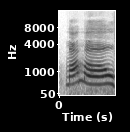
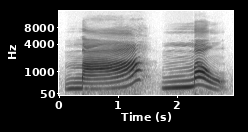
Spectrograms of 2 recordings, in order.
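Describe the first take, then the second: First: Said in the usual way. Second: "Ma" held long, pause, then "mão"; syllable by syllable. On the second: Shown as a demonstration. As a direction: sound out "Ma, mão" in two drawn-out parts. Teacher joining syllables into word.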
